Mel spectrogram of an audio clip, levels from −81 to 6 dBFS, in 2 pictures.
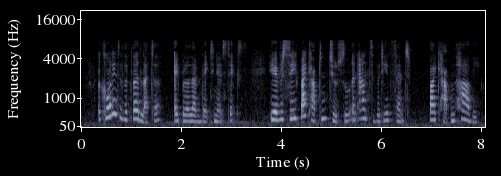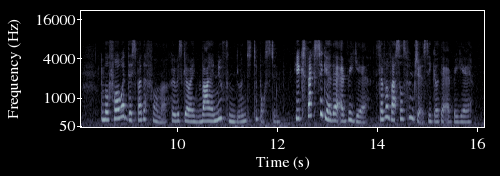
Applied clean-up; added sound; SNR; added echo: none; none; none; none.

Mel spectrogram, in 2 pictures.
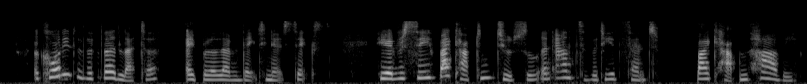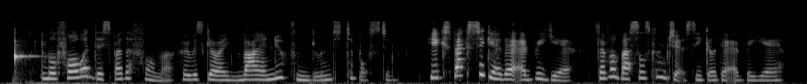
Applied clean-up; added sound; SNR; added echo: neural diffusion model UNIVERSE++.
